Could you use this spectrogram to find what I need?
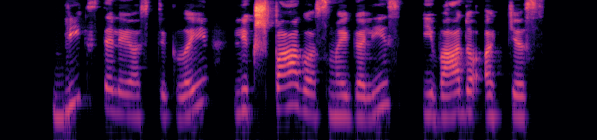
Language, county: Lithuanian, Utena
